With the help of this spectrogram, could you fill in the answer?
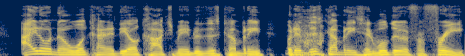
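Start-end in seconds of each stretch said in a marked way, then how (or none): none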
